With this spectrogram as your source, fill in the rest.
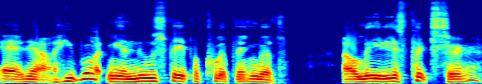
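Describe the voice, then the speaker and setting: With an American accent, a woman speaks at a fairly slow pace in a very deep, low voice. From South Carolina. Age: 90s. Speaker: retired teacher. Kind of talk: interview answer.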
